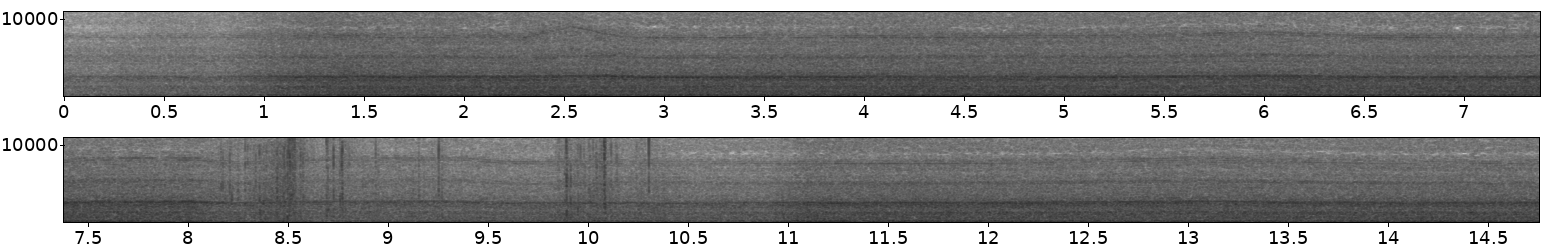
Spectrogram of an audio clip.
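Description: A jet engine roars steadily with a high whine.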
